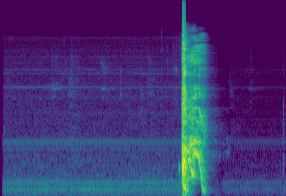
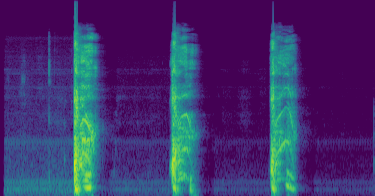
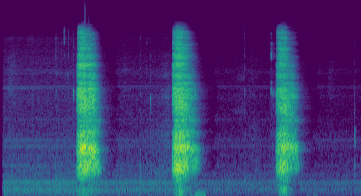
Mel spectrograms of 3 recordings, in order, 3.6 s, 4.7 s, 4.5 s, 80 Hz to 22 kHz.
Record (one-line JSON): {"cough_length": "3.6 s", "cough_amplitude": 32768, "cough_signal_mean_std_ratio": 0.2, "three_cough_length": "4.7 s", "three_cough_amplitude": 32768, "three_cough_signal_mean_std_ratio": 0.27, "exhalation_length": "4.5 s", "exhalation_amplitude": 29626, "exhalation_signal_mean_std_ratio": 0.32, "survey_phase": "beta (2021-08-13 to 2022-03-07)", "age": "45-64", "gender": "Male", "wearing_mask": "No", "symptom_none": true, "smoker_status": "Never smoked", "respiratory_condition_asthma": false, "respiratory_condition_other": false, "recruitment_source": "REACT", "submission_delay": "1 day", "covid_test_result": "Negative", "covid_test_method": "RT-qPCR"}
